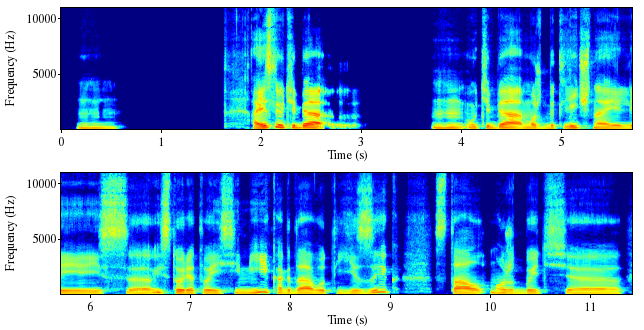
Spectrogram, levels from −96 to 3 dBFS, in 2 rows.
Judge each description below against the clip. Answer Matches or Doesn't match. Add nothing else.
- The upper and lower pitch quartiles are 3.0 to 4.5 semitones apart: Doesn't match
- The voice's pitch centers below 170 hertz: Matches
